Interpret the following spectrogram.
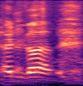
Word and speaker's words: Oliver: Nice to meet you, I’m Oliver "Oliver !!!" The English name with the French pronunciation "It's like H E R E at the end, right?" Exactly!! "Oliveuuuure!"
